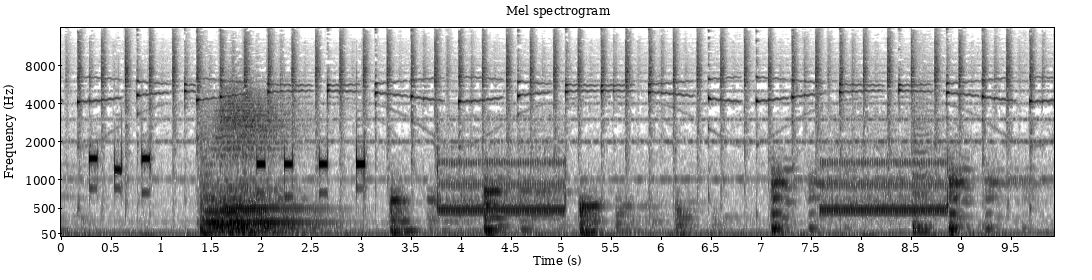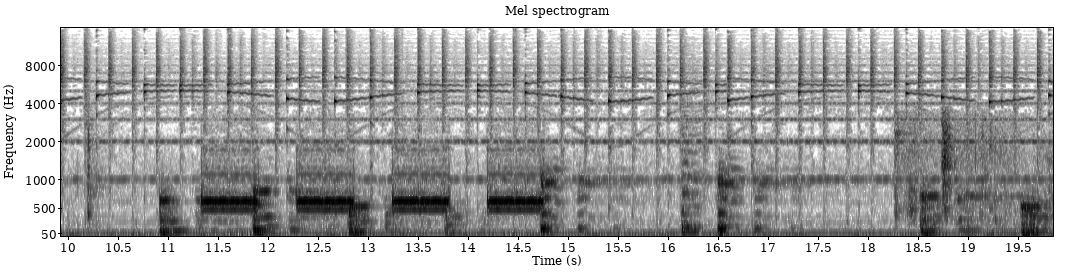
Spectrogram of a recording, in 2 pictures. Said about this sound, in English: Daddy ain't picking up the phone. Daddy won't call me back.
